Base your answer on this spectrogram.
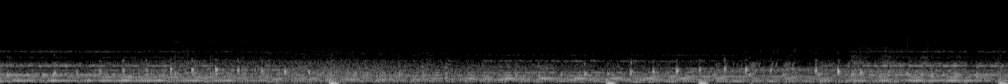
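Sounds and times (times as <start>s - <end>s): low synth drones: 0.0s - 10.0s.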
